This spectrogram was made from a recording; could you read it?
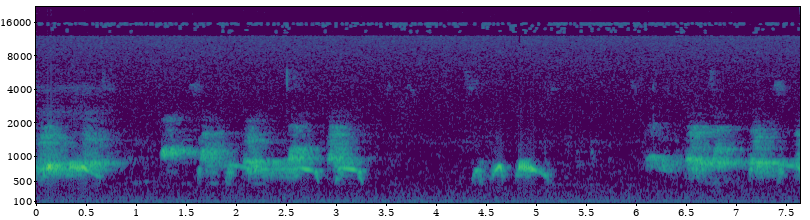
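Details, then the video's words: Decoy spotted dove calling to draw in wild doves, heard at a distance over a low hum: muffled, mid-pitched coo phrases come in three bursts, the middle one briefer. "Chim Cu Mồi Đẹp Mã Thúc Và Gáy Gọi Bổi Căng Đét"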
